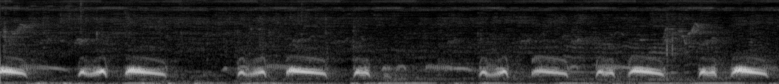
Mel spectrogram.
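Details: Mellow, rolling coos from a wild dove, repeated almost without pause in uneven groups, each note dipping in pitch, against a constant low hum.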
